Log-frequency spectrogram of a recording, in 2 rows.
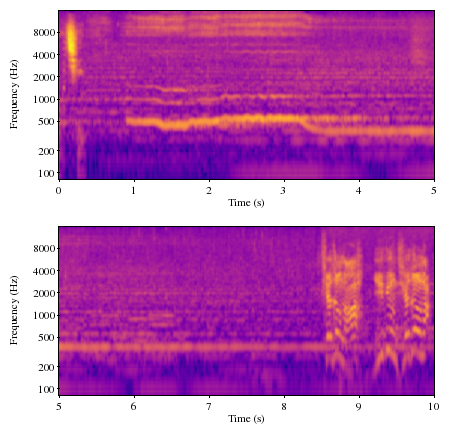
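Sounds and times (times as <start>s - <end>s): slow melody with long note: 0.4s - 10.0s.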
